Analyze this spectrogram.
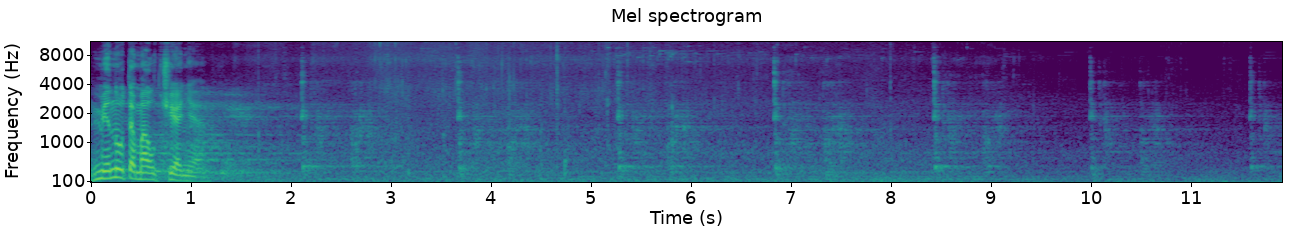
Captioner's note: minute of silence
